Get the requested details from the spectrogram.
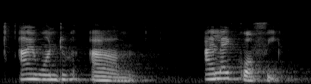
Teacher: Is there any rise and fall of pitch? No, it's just a falling intonation.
